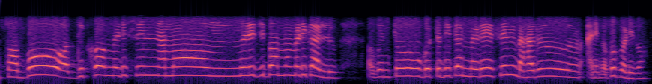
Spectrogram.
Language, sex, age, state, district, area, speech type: Odia, female, 18-30, Odisha, Kendujhar, urban, conversation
